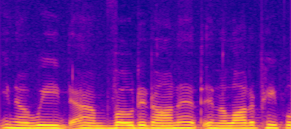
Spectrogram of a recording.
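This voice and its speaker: Over noticeable background noise, a woman with a fairly low pitch talks at a fairly quick pace in an American accent. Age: old. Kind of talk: interview answer.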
